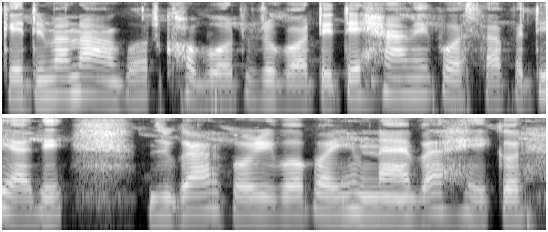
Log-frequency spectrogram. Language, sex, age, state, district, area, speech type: Assamese, female, 18-30, Assam, Lakhimpur, urban, spontaneous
